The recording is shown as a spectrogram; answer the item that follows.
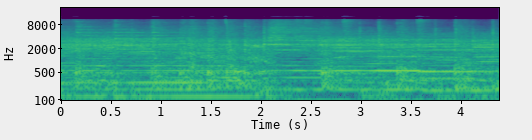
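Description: Pop-punk band playing live: electric guitars, bass guitar and drum kit at a steady full volume, recorded from the audience.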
